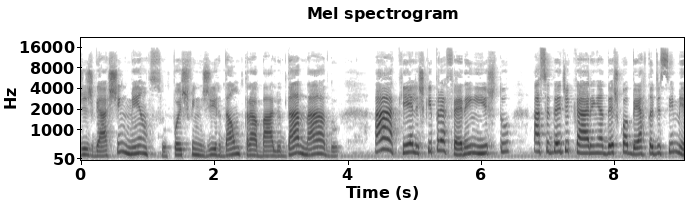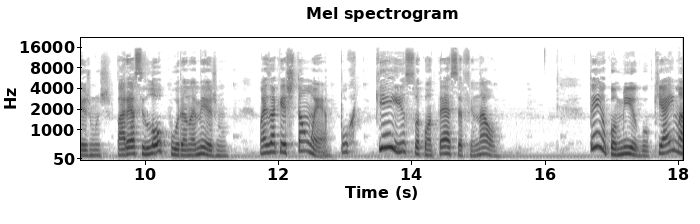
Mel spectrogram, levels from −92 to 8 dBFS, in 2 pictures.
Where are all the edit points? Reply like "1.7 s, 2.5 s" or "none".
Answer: 9.5 s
